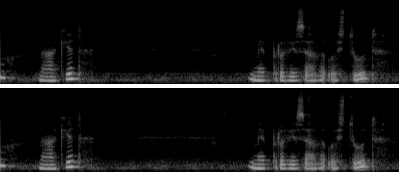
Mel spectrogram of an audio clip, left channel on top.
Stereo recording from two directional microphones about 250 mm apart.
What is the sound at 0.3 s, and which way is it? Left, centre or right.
Speech, centre.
